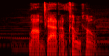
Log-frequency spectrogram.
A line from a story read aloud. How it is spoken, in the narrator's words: she says, in sort of under her breath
